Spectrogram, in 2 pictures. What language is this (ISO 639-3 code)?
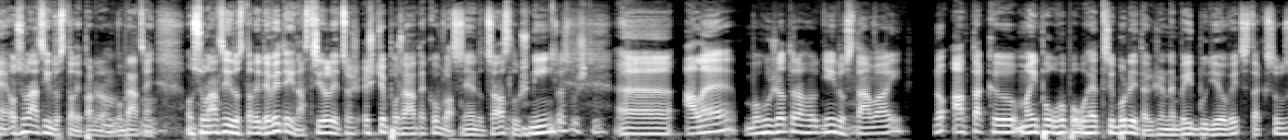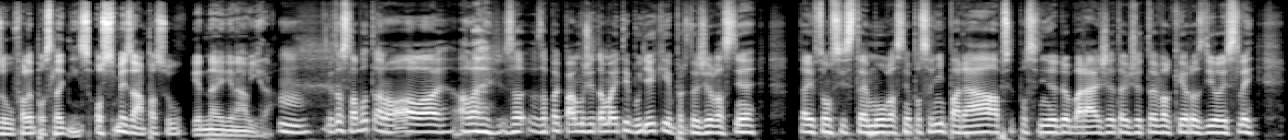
ces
